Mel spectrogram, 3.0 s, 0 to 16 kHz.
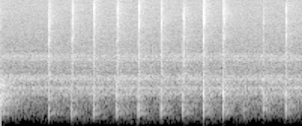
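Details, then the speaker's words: New, never-dropped Huawei P8 Lite tapped about four or five times a second: each tap brings a faint loose internal click or rattle. Owner suspects the camera lens or an unsecured internal antenna; a second unit showed the same fault. "ja hallo leute und zwar hier habe ich das huawei p8 leid gerade fabrik mal ausgepackt noch nie heruntergefallen und hier gibt es folgende sache das gerät rappelt ich zeig mal wenn man dagegen klopft ich hoffe ihr hört es"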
